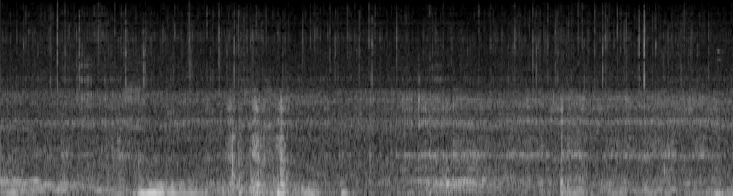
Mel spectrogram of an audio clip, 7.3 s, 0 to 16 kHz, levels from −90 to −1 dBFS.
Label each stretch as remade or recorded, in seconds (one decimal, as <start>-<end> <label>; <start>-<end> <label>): 0.0-7.3 recorded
